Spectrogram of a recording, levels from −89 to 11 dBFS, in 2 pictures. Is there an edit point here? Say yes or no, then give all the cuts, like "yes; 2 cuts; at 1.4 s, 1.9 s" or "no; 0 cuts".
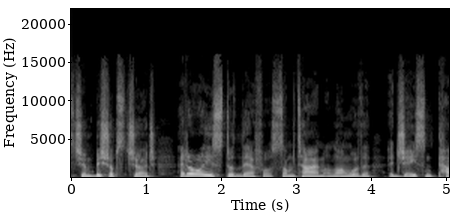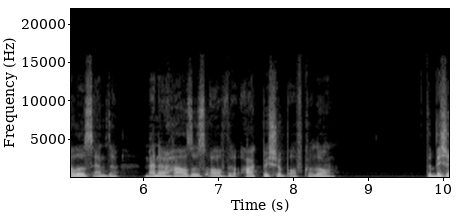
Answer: no; 0 cuts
